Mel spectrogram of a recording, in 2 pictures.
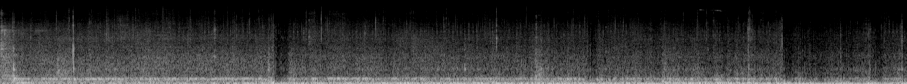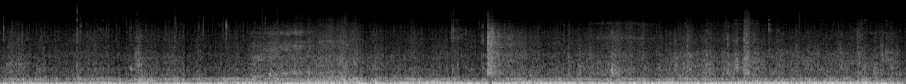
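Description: Ride noise of a vehicle travelling along a road: a steady low rumble of wind and road under a steady hum that weakens after about the halfway point, with a few sharp ticks.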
